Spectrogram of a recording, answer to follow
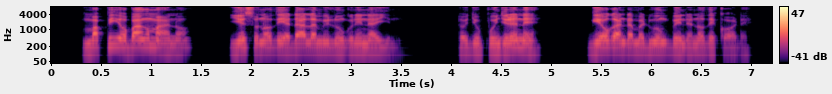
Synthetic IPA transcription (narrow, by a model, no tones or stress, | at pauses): mapɪɔbaŋmanɔ | jesunɔd̪ɪɛdalamilwoŋɡonɪnaḭn | tɔd͡ʒopwoɲd͡ʒɾenɛ | ɡɪɔɡandamadwoŋbendenɔd̪ɪkɔ̰dɛ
